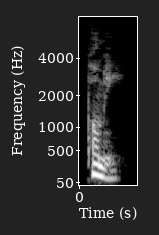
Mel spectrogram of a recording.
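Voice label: "pommy", Australian English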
